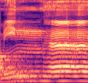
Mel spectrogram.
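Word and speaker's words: مِنْهَا: സാക്കിനത്തായ നൂനിനെ ഇൽഹാർ ഹൽക്കി നൽകി മണിക്കാതെ വെളിവാക്കണം. മിൻഹ ജമീഅ ബഅ്ദുകും ലിബഅ്ദിൻ അദു.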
